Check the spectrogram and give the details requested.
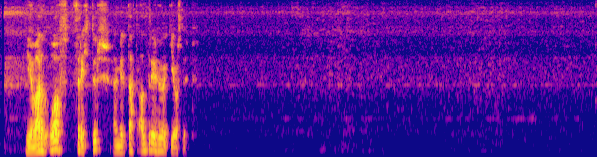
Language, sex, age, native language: Icelandic, male, 40-49, Icelandic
